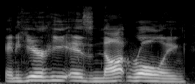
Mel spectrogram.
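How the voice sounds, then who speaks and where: A man hosting casual, joking reaction commentary in an animated, sweary manner. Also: fairly high pitch, unhurried, a little hiss or hum. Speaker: host.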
